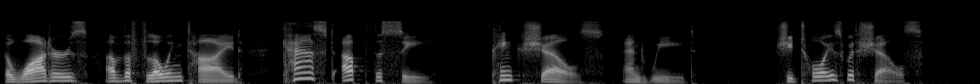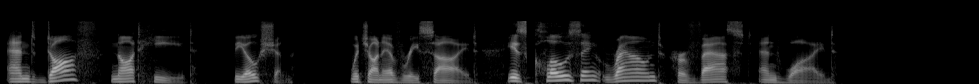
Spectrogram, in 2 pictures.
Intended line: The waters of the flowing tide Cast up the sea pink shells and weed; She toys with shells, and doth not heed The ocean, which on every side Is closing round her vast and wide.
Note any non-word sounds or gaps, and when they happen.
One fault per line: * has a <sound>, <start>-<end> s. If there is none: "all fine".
all fine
